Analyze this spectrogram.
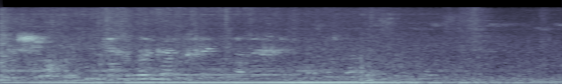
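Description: An elevator motor hums steadily, then stops.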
